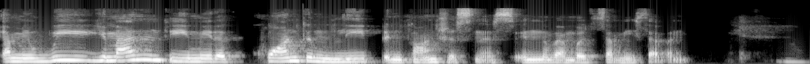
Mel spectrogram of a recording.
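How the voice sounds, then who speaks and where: With a dark, mellow tone at a medium pitch, a woman speaks at a moderate pace, her pitch swinging very widely and her loudness rising and falling sharply. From India (Mumbai). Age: 40s. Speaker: astrologer. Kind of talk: interview.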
